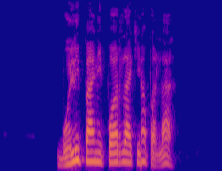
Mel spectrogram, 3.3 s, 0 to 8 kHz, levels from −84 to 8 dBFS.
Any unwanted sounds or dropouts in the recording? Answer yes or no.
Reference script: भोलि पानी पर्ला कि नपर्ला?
no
